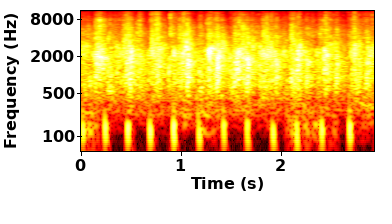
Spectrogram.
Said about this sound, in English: Okay, let's give these guys another round of applause before we dismiss.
